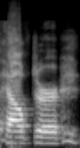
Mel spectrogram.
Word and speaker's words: Helfter: I'm like Helfter. There is an I L. know. There is an L.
